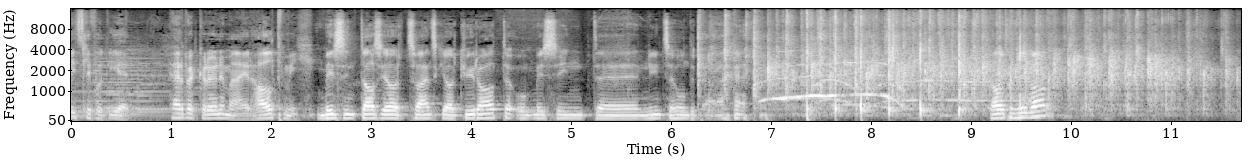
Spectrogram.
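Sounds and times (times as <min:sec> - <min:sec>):
speech: 0:00.0 - 0:07.4, 0:09.2 - 0:10.0
audience applauding and clapping: 0:06.3 - 0:11.6
laughter: 0:06.4 - 0:07.1.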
